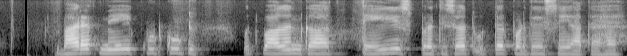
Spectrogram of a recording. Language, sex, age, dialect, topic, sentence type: Hindi, male, 18-24, Garhwali, agriculture, statement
